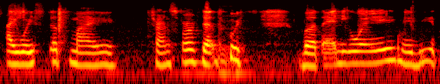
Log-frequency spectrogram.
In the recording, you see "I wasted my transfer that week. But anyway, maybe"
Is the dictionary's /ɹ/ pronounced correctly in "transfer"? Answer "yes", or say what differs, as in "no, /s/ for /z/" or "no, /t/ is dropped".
yes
